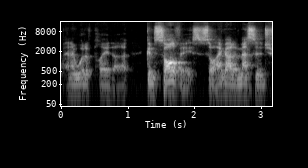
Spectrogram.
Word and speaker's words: Gonçalves: I would have played Gonçalves. So I got a message from our friend Big Z. I think he sent me a DM. It's Gonçalves, not Goncalves. So I learned something new every day.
